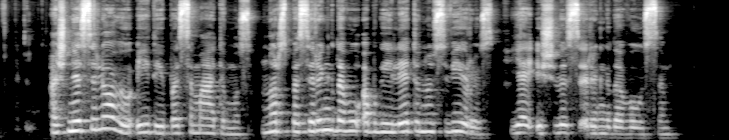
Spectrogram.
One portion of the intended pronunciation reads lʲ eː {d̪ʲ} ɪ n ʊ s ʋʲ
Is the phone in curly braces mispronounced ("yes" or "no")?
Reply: yes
